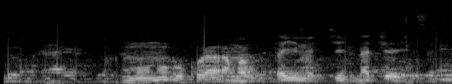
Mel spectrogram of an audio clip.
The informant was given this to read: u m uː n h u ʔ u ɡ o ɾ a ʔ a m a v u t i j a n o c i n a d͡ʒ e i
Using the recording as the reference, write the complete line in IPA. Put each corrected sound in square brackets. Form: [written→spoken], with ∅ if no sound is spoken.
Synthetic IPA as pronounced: u m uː n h u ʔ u [ɡ→k] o ɾ a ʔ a m a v u t [i→a] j [a→i] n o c i n a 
